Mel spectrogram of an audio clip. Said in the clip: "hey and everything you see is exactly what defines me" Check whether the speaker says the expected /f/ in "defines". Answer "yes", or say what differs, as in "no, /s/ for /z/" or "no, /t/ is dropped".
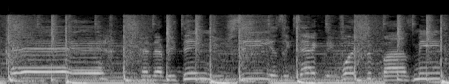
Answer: no, /p/ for /f/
